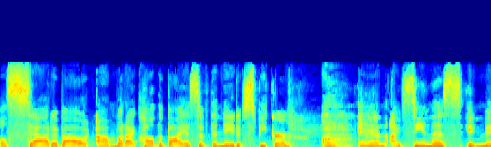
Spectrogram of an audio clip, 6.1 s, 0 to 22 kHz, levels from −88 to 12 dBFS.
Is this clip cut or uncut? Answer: uncut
